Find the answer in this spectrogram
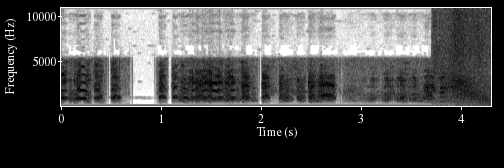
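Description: A flock of geese honking, many calls overlapping, with a brief break about three-quarters of a second in. Near the end a rushing whoosh sound effect cuts in over it.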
